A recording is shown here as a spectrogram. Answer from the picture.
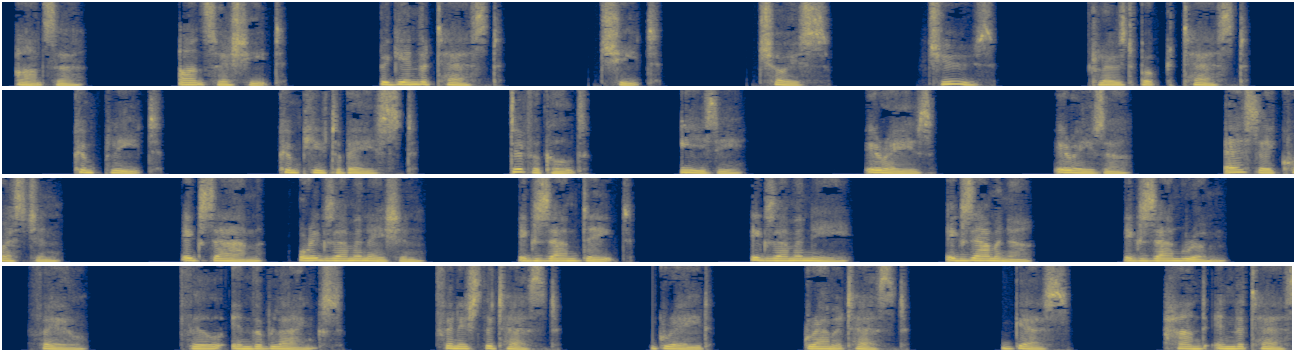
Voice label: uk; english exams

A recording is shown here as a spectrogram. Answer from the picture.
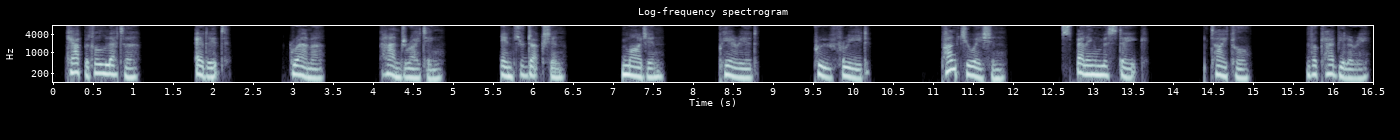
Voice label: uk writing

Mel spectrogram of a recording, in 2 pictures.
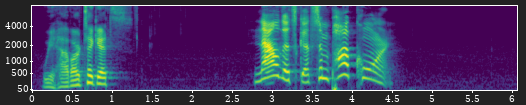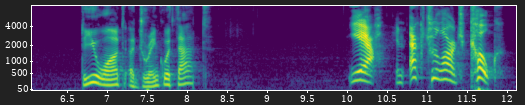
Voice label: movies dialog

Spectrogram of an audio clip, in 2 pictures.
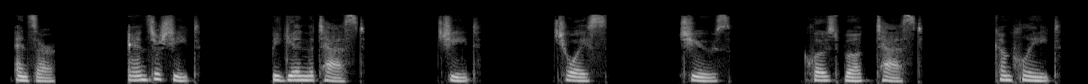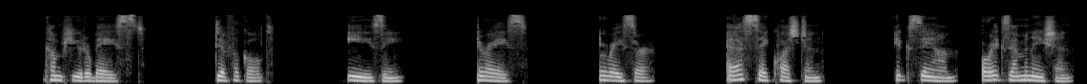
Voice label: usa; english exams

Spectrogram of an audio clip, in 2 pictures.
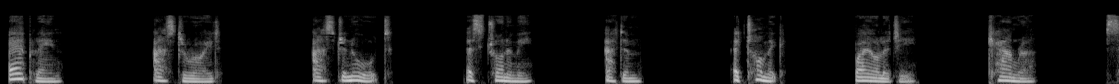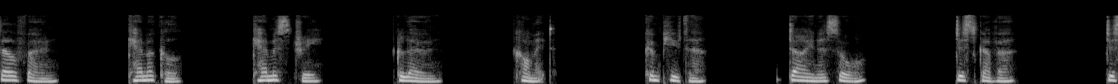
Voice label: uk science tech

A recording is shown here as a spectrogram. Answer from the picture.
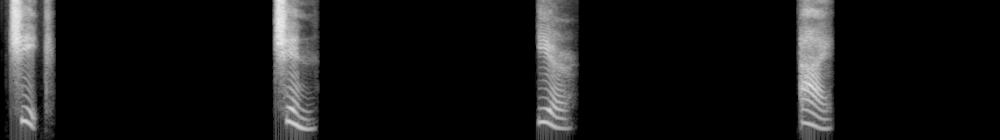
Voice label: usa

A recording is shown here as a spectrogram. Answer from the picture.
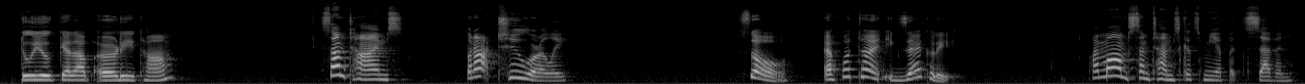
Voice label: dialog

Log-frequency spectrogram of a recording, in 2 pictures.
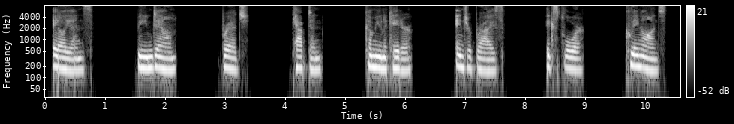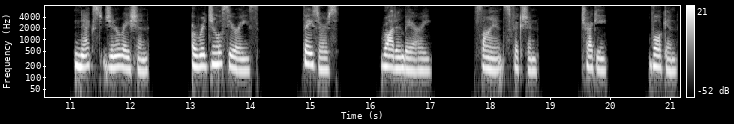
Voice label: usa; startrek

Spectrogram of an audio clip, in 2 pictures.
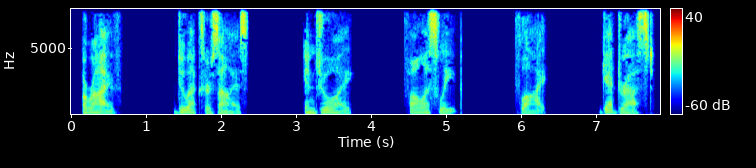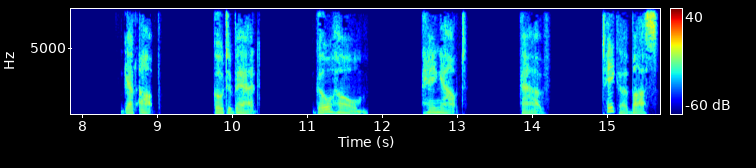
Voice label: american; daily activities

